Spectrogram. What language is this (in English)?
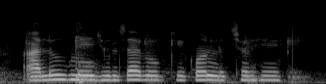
Chhattisgarhi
